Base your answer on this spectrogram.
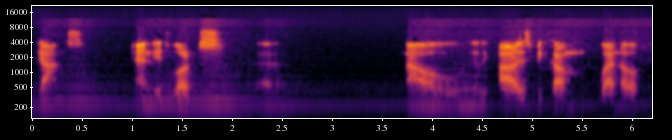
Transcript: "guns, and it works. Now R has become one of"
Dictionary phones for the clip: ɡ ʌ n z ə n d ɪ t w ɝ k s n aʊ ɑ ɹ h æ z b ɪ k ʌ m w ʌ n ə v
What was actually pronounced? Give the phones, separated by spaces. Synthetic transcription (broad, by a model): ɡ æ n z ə n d ɪ t w ɝ k s n aʊ ɑ ɹ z b ɪ k ʌ m w ʌ n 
